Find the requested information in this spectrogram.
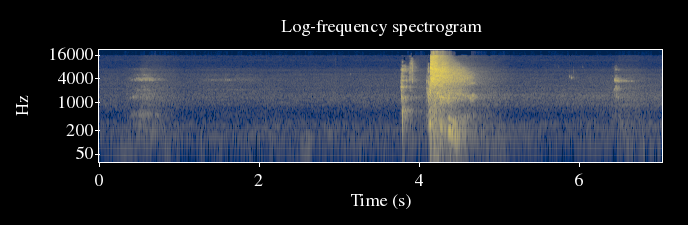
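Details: An adult sneezes once, loudly and explosively, after a quick intake of breath, with faint sniffles before and after from nasal congestion; endless sniffles and heavy nasal mucus.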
